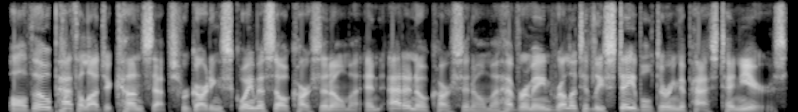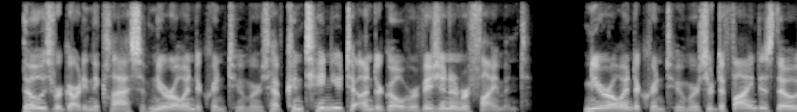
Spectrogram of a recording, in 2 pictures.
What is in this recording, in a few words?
casting Bright Engaging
